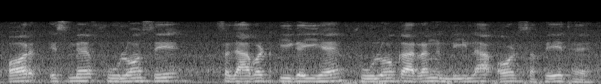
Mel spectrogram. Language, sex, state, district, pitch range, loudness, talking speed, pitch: Hindi, male, Uttar Pradesh, Lalitpur, 135-150 Hz, -17 LUFS, 150 wpm, 145 Hz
